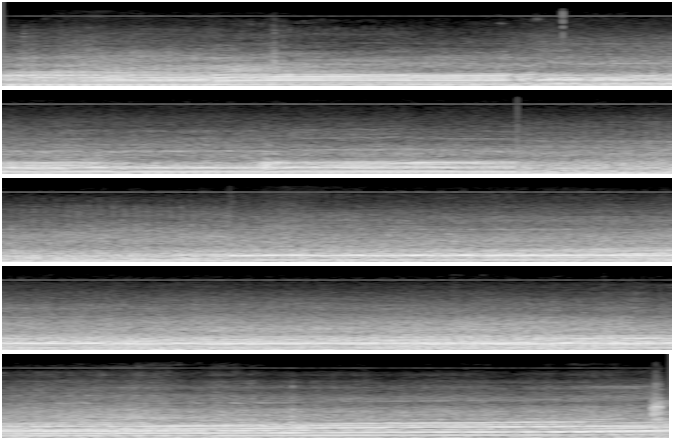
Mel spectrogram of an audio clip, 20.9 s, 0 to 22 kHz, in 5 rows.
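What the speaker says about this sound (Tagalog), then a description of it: "Ang lakas ng exhaust ni Moto Juicy." A Kawasaki Z900 motorcycle, a 2025 Z900SE, revs its loud exhaust in a steady drone that rises and climbs in pitch toward the end, close and alone with no talk.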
